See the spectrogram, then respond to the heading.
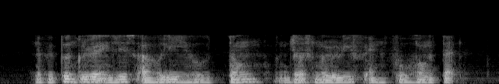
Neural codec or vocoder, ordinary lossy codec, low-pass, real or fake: vocoder, 24 kHz, 100 mel bands, Vocos; AAC, 16 kbps; 7.2 kHz; fake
